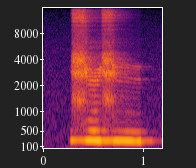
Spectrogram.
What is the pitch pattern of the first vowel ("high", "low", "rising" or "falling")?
high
